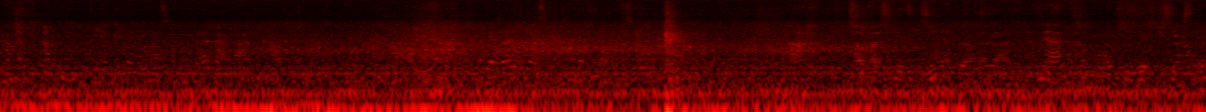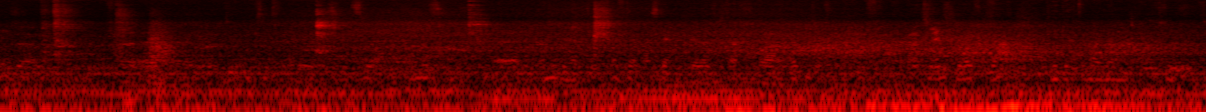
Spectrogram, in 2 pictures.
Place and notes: cologne, venloerstrasse, biosupermarkt, morgens - koeln, venloerstr, biosupermarkt, morgens, gespräch
soundmap: köln/ nrw
an der bäckereitheke, kaffeezubereitung, kassiererin, einkaufswagen, kundengespräch im hintergrund strassenverkehr
project: social ambiences/ listen to the people - in & outdoor nearfield recordings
